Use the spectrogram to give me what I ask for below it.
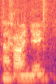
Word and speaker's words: Kanye: Kanye. Kanye?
